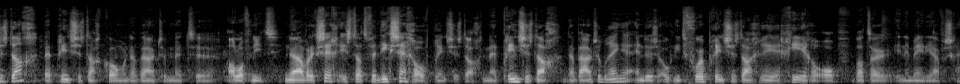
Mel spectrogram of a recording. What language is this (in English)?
Dutch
